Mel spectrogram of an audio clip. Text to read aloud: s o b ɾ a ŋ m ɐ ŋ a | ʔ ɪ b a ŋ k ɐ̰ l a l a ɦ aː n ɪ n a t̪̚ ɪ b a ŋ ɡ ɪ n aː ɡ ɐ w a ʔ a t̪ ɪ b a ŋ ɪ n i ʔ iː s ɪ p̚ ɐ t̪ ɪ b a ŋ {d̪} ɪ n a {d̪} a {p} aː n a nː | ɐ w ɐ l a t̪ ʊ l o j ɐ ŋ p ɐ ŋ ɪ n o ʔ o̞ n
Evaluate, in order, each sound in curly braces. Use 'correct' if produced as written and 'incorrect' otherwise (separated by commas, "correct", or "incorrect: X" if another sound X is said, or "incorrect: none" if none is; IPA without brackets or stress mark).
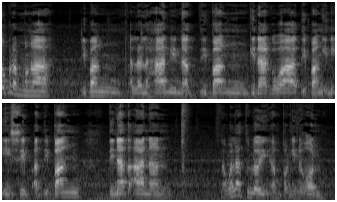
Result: correct, correct, incorrect: ʔ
